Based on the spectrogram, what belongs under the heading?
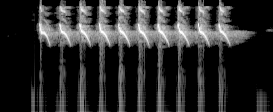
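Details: Bar-winged prinia, locally ciblek kristal, in a song variation used to train songbirds: a single evenly paced burst of ten loud, falling, whistled chirps over a faint buzzy undertone, lasting about two seconds.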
